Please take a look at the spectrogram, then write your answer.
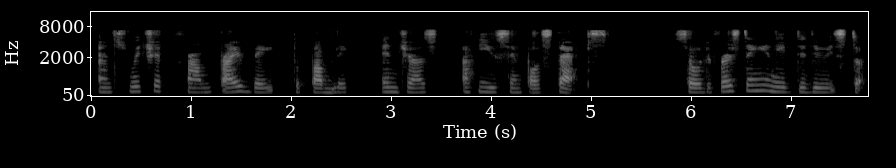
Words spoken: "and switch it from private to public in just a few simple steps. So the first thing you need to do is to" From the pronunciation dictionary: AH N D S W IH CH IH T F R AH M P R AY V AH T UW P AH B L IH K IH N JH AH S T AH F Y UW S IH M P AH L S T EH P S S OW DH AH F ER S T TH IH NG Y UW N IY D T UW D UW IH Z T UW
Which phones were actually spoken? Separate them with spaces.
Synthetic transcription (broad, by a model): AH N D S W IH CH IH T F R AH M P R AY V AH T UW P AH B L IH K IH N JH AH S T AH F Y UW S IH M P AH L S T EH P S S OW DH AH F ER S T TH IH NG Y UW N IY D T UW D UW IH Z T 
